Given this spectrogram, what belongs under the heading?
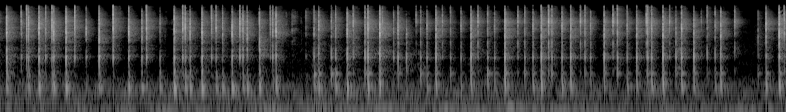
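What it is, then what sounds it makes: Plastic pump bottle, tapped. Fingernails tap and scratch rapidly on the body of a small, hollow, clear plastic foam pump bottle with a pink top, held in the hand and apparently empty. The result is a steady stream of quick, bright, dry clicks with a faint scratchy texture and almost no ring between hits.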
